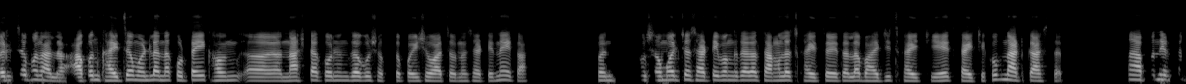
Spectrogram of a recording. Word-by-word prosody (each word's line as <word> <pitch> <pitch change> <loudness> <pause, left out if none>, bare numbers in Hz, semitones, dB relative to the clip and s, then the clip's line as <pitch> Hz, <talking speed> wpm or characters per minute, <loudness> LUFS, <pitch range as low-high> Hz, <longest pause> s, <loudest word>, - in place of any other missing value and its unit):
खर्च 190 +4 -1
पण 220 -2 -1
आला. 170 -4 +2
आपण 210 +5 +4
खायचं 180 +3 +3
म्हटलं 205 0 +1
ना, 200 - +1
कुठेही 200 +2 +2
खाऊन 190 +1 -2
अ, 170 -1 +1
नाश्ता 180 +3 +2
करून 190 -1 -3
जगू 190 0 +1
शकतो, 170 -1 -8
पैसे 170 +1 -2
वाचवण्यासाठी, 165 0 -2
नाही 205 +2 0
का? 165 - -4 0.7
पण 190 0 -2 0.4
समोरच्यासाठी 200 0 +1
मग 200 -1 -2
त्याला 195 0 +3
चांगलंच 190 0 0
खायचंय, 175 0 0
त्याला 180 +1 0
भाजीच 170 +2 -4
खायची, 165 0 -1
हेच 180 0 0
खायची, 165 0 +1
खूप 220 +1 -4
नाटकं 190 -4 +5
असतात. 170 0 -12 0.8
आपण 225 +2 -2
एकटं 220 +2 -8
185 Hz, 170 wpm, -27 LUFS, 170-195 Hz, 0.8 s, नाटकं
